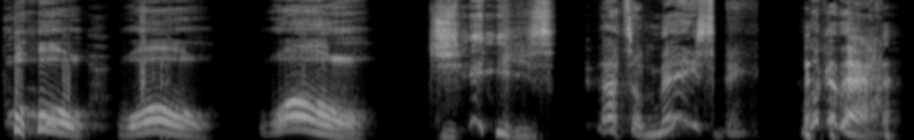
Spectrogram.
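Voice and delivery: high, breathless whoa with a laugh; awed amazement. Retold or imitated. Reacting to De Niro's outburst, awed and laughing. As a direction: gape at the acting like a fan. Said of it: "And I'm going".

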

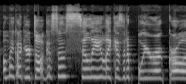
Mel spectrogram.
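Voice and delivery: high, gushing voice of a fan; gushing counter woman. Retold or imitated. Counter woman gushing over the dog, high and delighted. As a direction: coo over the dog like a smitten stranger. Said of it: "The woman behind the counter is like".

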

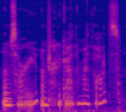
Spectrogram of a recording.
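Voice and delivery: pulling herself together after crying; crying softly. Real, not acted. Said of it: "I'm straight up crying".

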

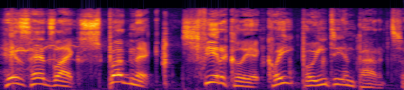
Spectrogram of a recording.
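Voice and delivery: broad Scottish neighbour rambling; comic Scottish storyteller; Scottish accent. Retold or imitated. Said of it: "your Shrek is spot on Scottish".

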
